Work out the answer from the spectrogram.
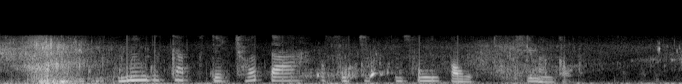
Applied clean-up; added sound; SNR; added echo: none; Waves, surf; 0 dB; none.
